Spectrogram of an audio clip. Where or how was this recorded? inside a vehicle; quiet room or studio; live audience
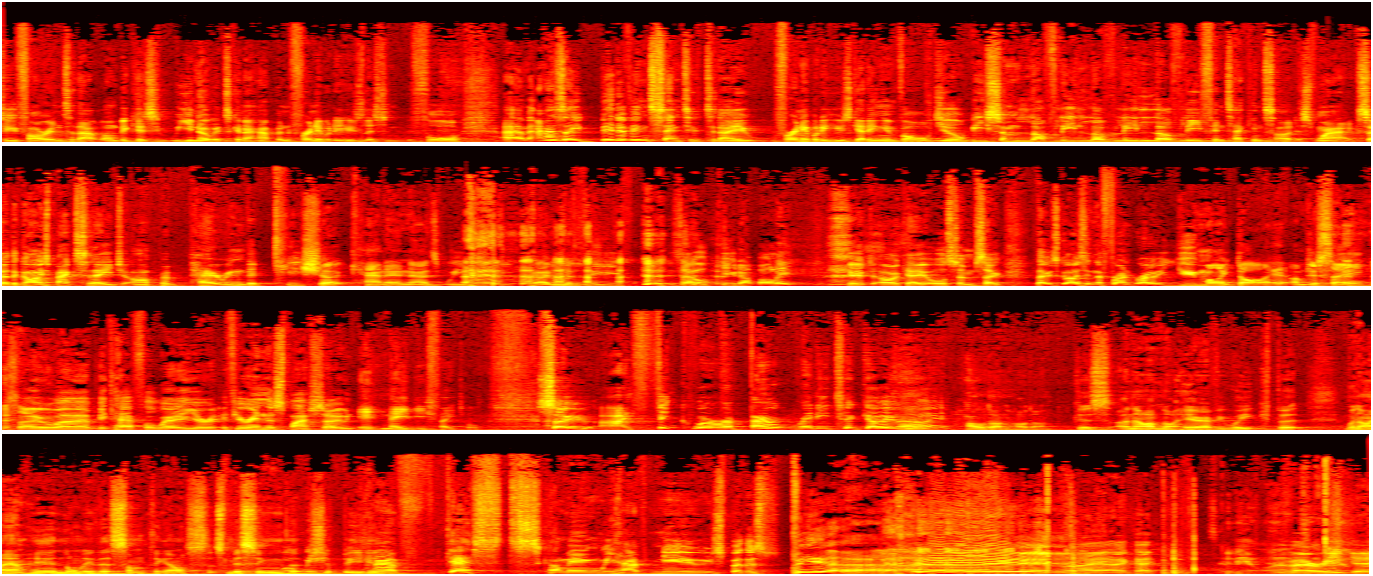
live audience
